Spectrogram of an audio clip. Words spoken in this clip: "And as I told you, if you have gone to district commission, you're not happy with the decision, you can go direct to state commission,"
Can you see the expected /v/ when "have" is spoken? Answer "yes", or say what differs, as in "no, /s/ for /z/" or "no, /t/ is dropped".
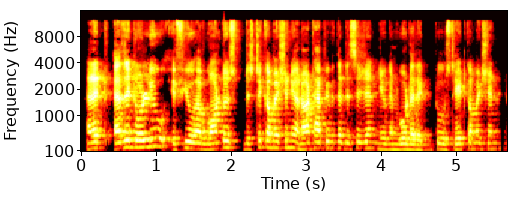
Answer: yes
